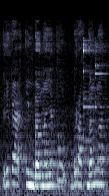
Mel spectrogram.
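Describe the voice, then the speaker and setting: A young woman tells her story in a casual interview, her somewhat high voice rambling along with restarts. She sounds like she is in a reverberant hall, with clear background noise. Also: level tone, a little fast. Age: young adult. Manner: rambling, with many restarts and fillers.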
